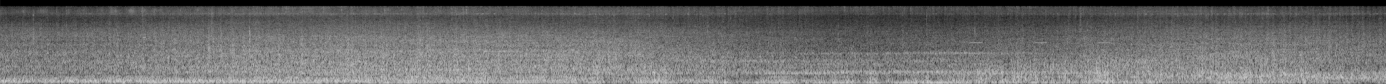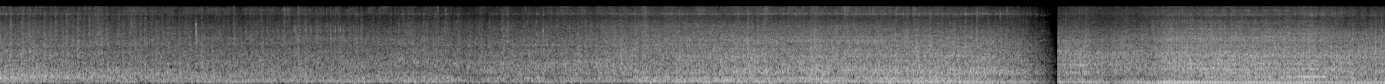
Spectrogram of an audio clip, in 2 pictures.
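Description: Kubota DC-105X rice combine harvester running steadily under load as it cuts and threshes rice. Near the end the sound breaks off briefly and gives way to an engine idling with a steadier low hum.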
